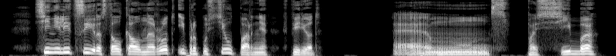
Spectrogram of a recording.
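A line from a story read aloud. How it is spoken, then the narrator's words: Uncertain. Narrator (Russian): неуверенно сказал парень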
